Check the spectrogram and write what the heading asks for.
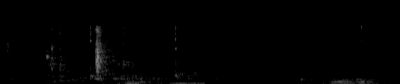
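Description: A few faint, short clicks of a computer mouse button, the loudest about a second in.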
